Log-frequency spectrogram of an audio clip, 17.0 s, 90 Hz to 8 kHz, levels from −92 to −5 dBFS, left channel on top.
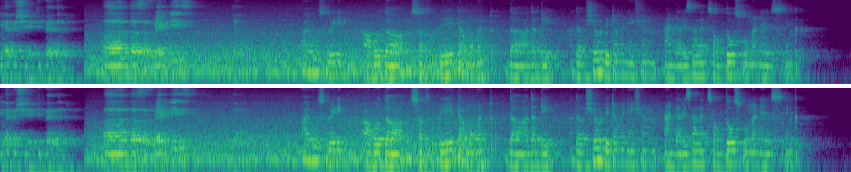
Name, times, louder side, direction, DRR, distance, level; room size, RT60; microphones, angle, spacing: voice 1, 0.0-1.4 2.0-3.8 4.6-4.9, left 1 dB, 35° left, 5.8 m, -31 dB
sound 1, 1.7-9.6, left 1 dB, 75° left, 4.3 m, -37 dB
voice 2, 4.0-15.9, right 1 dB, 55° right, 1.3 m, -32 dB
19.0 x 9.3 x 5.6 m
head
